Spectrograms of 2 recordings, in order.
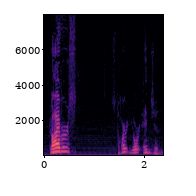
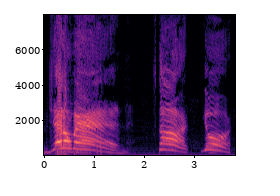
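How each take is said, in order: First: It is said flatly, without enthusiasm. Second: It is said with loud enthusiasm.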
